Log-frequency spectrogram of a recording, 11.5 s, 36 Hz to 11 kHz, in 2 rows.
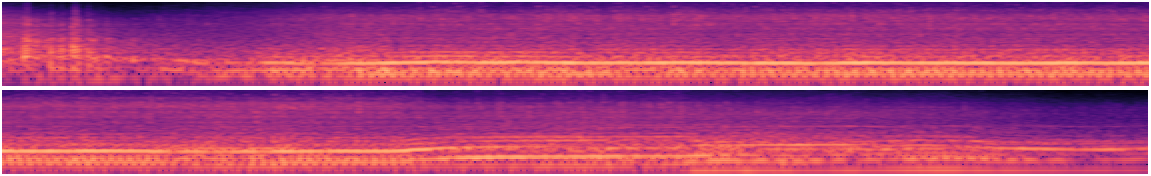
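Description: Lamborghini Aventador's V12 running with a steady drone, rising in pitch about eight seconds in, with a short rise and fall near the end as it fades out.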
